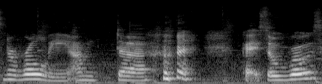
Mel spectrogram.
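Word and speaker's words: neroli: dead sea salt Epsom salt rose flower petals necrolai Citrus which is Citrus artium Rose uh Jasmine oh it's naroli I'm duh okay so rose flower petals naroli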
